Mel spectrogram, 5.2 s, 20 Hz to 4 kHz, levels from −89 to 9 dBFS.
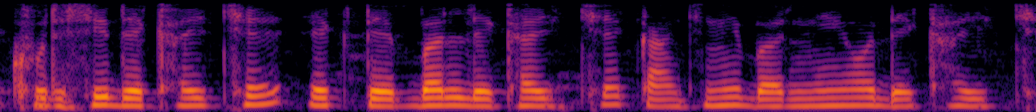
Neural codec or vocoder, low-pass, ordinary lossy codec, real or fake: codec, 16 kHz, 8 kbps, FreqCodec, larger model; 3.6 kHz; none; fake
